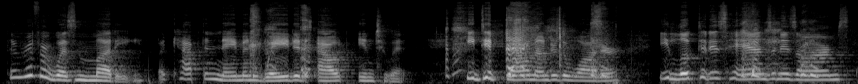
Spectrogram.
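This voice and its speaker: Older woman reading slowly, with animated pitch. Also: slight background noise. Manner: simple, deliberate phrasing with repetition for young listeners. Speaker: storyteller. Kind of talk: children's story read-aloud.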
